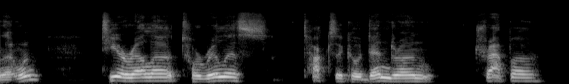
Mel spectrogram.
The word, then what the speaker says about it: Trapa: Tiarella, Torillus, Toxicodendron, Trappa. I don't think I hear Trapa, but I'm sure somebody says it that way.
